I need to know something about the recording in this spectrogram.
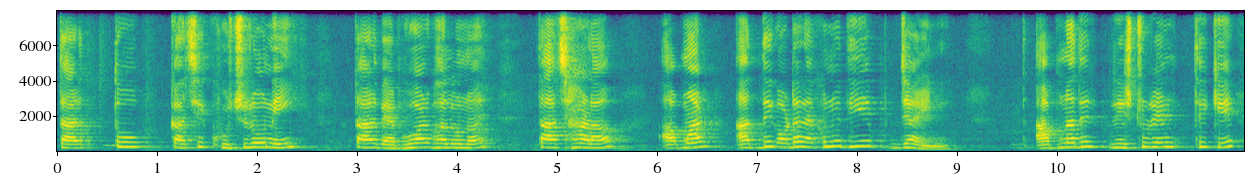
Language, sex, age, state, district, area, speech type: Bengali, male, 18-30, West Bengal, Howrah, urban, spontaneous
